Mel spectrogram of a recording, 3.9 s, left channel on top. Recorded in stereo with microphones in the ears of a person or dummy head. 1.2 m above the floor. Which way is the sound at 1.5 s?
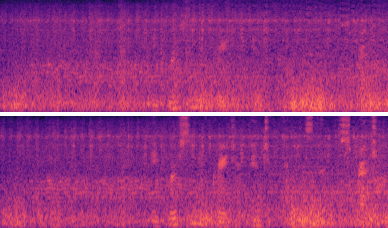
80° right.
